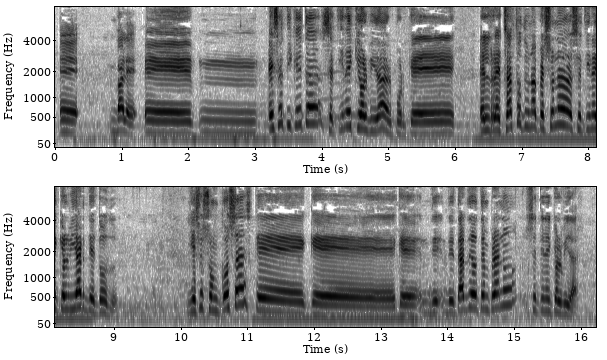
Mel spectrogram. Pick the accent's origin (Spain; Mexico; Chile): Spain; Barcelona, Catalonia; soy nacido en Barcelona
